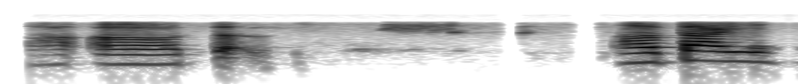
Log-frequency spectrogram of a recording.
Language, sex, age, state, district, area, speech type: Manipuri, female, 45-60, Manipur, Kangpokpi, urban, conversation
